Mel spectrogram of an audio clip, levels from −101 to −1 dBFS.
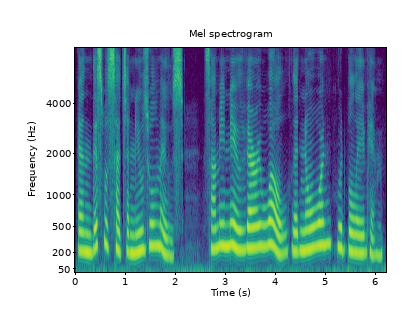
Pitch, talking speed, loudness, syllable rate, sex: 230 Hz, 155 wpm, -15 LUFS, 4.1 syllables/s, female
